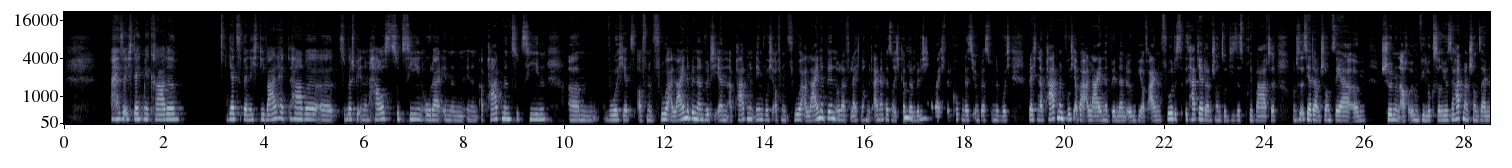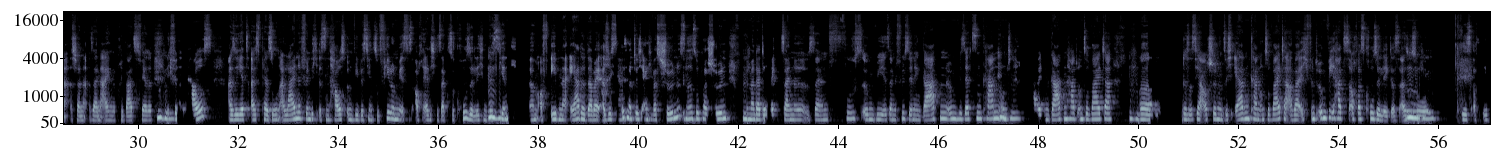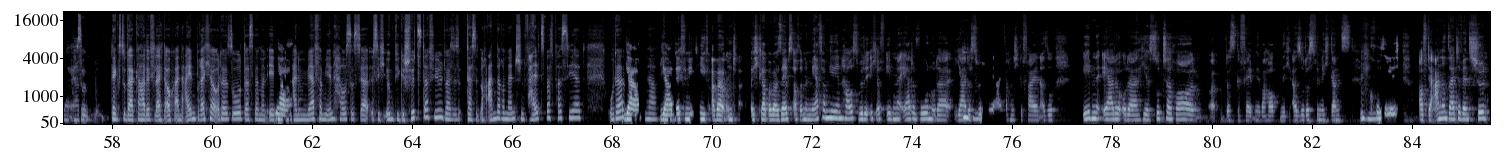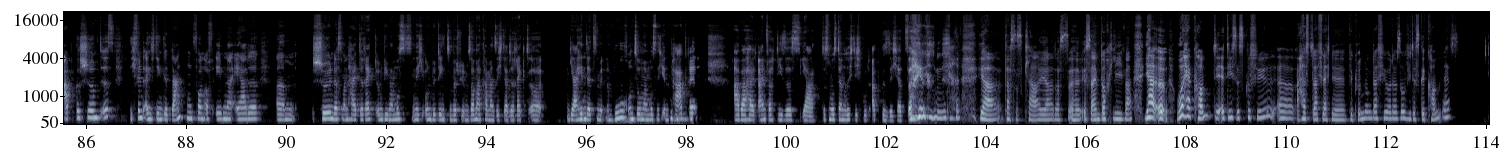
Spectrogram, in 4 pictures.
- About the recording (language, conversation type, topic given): German, podcast, Wie kann man das Vertrauen in der Nachbarschaft stärken?
- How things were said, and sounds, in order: other background noise; chuckle; laugh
